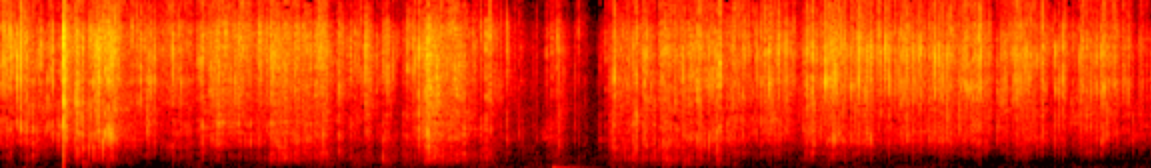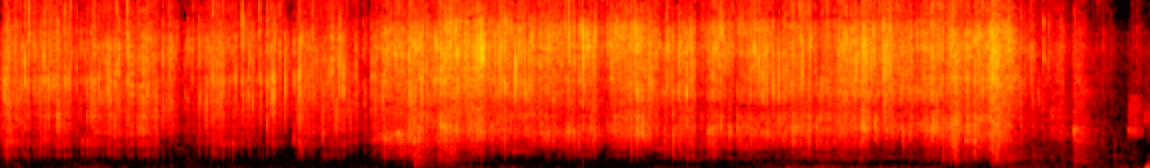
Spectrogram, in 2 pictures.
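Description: Plastic wrapping crinkles and rustles as it is torn open.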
